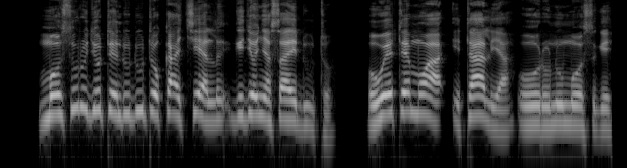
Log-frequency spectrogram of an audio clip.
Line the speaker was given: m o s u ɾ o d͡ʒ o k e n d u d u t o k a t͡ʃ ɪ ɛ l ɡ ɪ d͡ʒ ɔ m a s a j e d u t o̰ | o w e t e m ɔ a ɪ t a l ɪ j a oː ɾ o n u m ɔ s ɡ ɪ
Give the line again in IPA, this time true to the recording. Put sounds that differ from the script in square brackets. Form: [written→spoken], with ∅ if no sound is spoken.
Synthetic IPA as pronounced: m o s u ɾ [o→u] d͡ʒ o [k→t] e n d u d u t o k a t͡ʃ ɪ ɛ l ɡ ɪ d͡ʒ ɔ [m→ɲ] a s a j e d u t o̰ | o w e t e m ɔ a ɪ t a l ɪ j a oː ɾ o n u m [ɔ→o] s ɡ ɪ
